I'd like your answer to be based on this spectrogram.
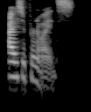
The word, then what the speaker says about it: isoprenoids: So you previously mentioned that you study isoprenoids. Did I say that right? – Yeah, that's right. That's perfect.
